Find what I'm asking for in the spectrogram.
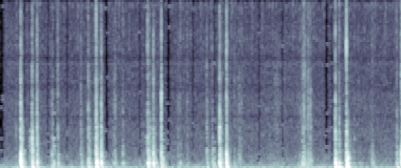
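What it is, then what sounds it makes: Cardboard toy box with plastic window. A small cardboard Funko Pop box with a plastic window is held in one hand and tapped with fingertips and nails, first on the printed back and then on the windowed front with the figure inside. The result is quick, light, dry taps in short pairs and clusters, with low thuddy knocks and no ring.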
